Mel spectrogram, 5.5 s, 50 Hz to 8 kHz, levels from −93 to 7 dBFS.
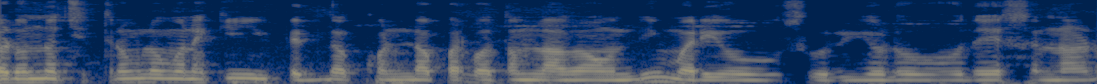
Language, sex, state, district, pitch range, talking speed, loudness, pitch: Telugu, male, Andhra Pradesh, Anantapur, 100-120 Hz, 130 wpm, -37 LUFS, 105 Hz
